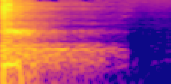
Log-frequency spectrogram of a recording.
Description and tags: electro bounce
video game sounds games
games, sounds, video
